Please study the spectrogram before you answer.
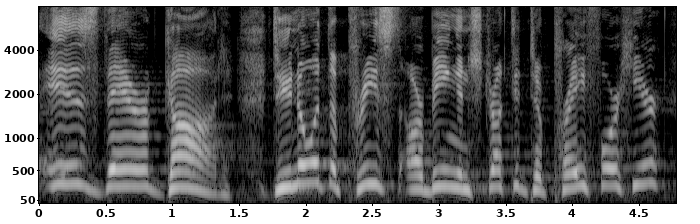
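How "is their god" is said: higher and louder, a pleading cry to the congregation; preaching at full force. Acted. Preacher voicing priests who plead, building to a shout. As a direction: pastor reading Joel to the church, crying out at full force.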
